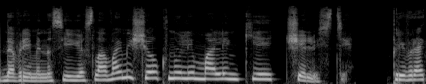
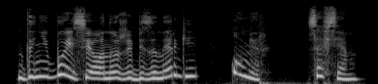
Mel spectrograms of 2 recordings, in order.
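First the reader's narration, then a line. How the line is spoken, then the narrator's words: Giggling. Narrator (Russian): хихикала Китара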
